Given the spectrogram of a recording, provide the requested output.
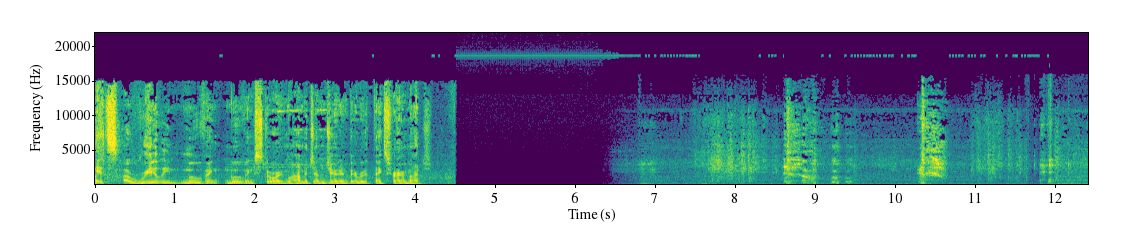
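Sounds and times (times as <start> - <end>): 
speech: 0.0 - 4.3
person coughing and heaving: 8.6 - 9.5, 10.2 - 10.7, 11.8 - 12.1.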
